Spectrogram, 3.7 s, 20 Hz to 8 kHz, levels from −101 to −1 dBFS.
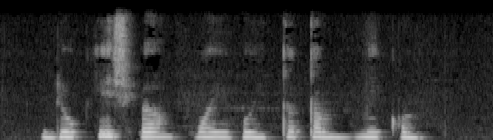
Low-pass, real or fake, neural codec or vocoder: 7.2 kHz; real; none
